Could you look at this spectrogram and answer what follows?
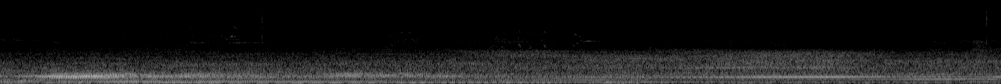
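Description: Distant motor traffic: a low engine drone whose steady tones slowly shift in pitch, loudest about a second in. Faint high bird chirps sound over it.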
